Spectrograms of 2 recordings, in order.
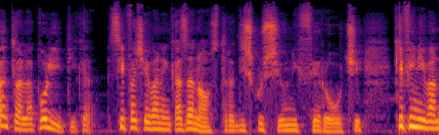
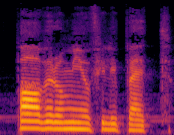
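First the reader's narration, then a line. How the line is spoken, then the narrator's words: Sighing. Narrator (Italian): mia madre, che non trovava che l'ingenuità fosse una colpa, annuiva, sospirava e diceva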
